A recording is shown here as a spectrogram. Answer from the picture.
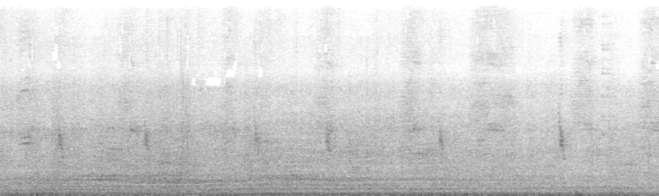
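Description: Diesel train engines at a rail yard: a steady low drone, with short high squeaks about once a second.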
